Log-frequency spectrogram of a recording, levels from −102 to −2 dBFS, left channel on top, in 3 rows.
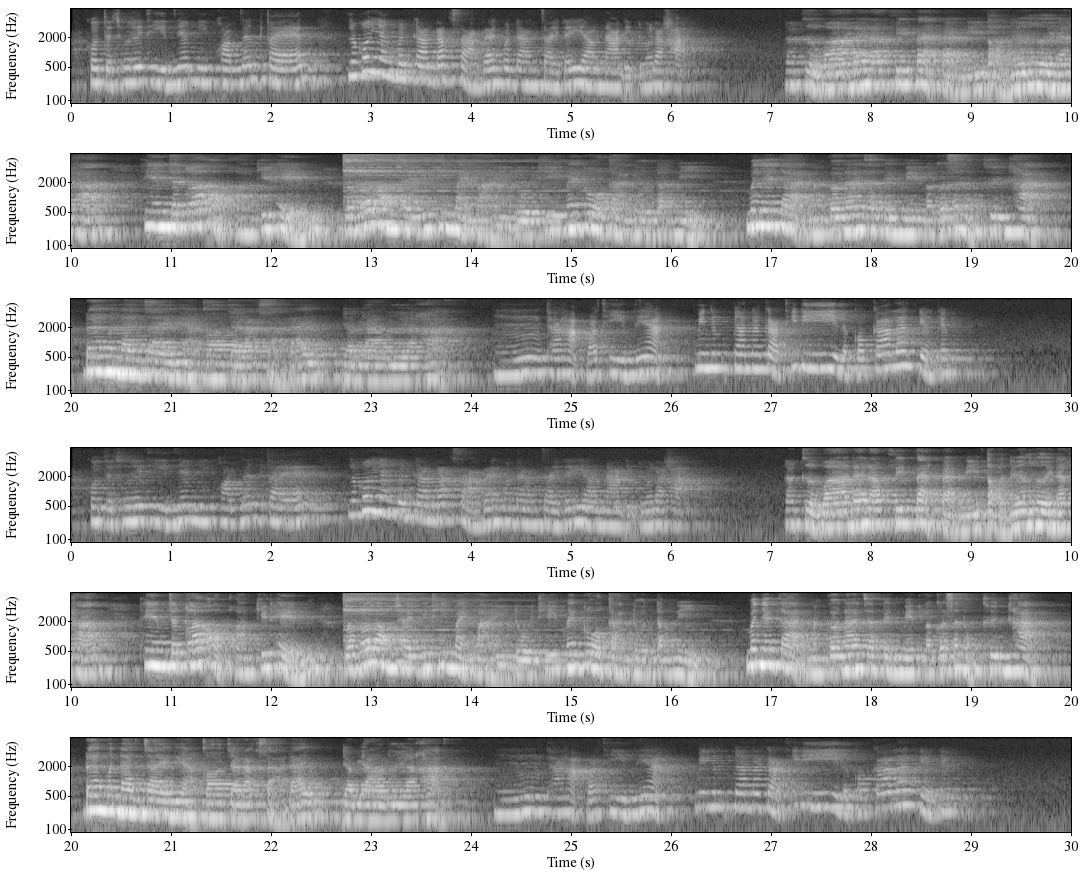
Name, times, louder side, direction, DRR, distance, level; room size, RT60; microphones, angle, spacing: voice 1, 0.2-2.4 2.8-6.2 24.2-25.9 26.2-28.8, left 2 dB, 60° left, 5 dB, 0.7 m, -26 dB
voice 2, 7.1-16.3 16.7-19.7 20.1-23.8, equal, 50° right, 1 dB, 1.0 m, -20 dB
Crash cymbal, 12.7-16.8, equal, 5° left, 1.2 m, -34 dB
14.0 x 5.2 x 2.6 m, 1.4 s
head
